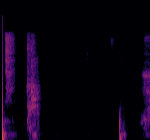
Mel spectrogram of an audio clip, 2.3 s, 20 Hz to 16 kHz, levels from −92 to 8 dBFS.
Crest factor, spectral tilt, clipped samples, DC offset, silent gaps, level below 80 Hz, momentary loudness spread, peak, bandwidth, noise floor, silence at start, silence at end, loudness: 28 dB; -3 dB/octave; under 0.1%; under 0.1%; 0.95-1.02 s; -60 dBFS; 13 LU; -24 dBFS; 7.6 kHz; under -90 dBFS; 0.05 s; 0 s; -51 LUFS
